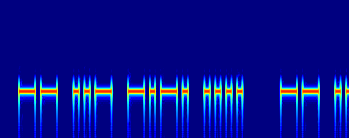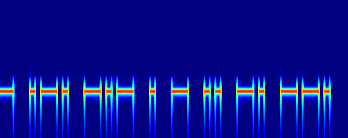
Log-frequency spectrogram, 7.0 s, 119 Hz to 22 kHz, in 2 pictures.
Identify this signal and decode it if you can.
Morse code, heard as a keyed tone, about 22 wpm, 700 Hz. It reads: MUCH MARKETING
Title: Sentences from Top 1000 Words - Review Part 5 - 22wpm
